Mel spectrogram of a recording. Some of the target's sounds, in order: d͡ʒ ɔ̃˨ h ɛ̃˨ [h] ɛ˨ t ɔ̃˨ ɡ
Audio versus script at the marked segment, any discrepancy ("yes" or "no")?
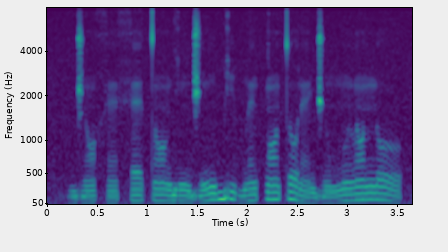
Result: no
